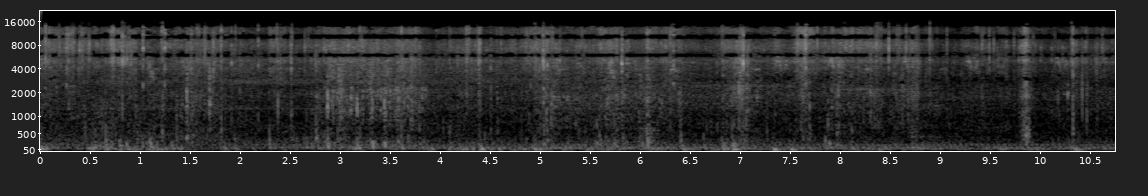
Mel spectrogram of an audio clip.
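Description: Irregular footsteps scuffing and knocking on an asphalt-shingle roof, over a low steady rumble.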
